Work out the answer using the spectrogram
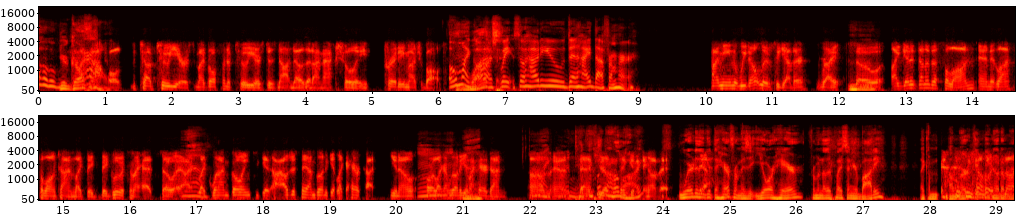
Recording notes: The man on the phone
